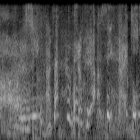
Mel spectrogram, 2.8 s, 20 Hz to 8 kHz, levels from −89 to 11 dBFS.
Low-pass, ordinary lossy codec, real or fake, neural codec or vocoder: 7.2 kHz; none; fake; codec, 24 kHz, 1.5 kbps, HILCodec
